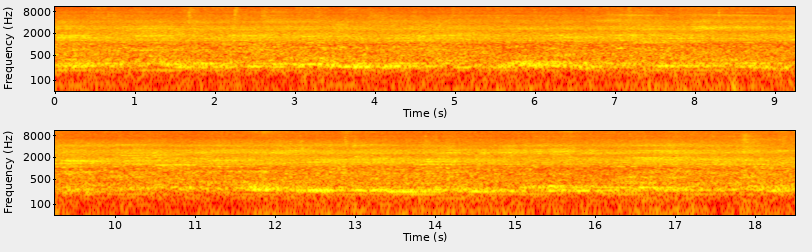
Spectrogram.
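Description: Railway platform ambience: a steady hum from a standing Mumbai suburban electric multiple-unit train, with people's voices mixed in.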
